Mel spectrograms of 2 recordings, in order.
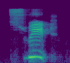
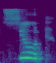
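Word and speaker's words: suite: थोड़ा हार्ड है and after that earth cupboard स्वीट अब ये जो होता है जैसे हम बोलते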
